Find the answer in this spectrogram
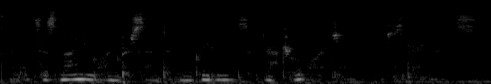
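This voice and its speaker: Whispering softly, the speaker goes at a fairly quick pace. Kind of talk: ASMR roleplay, perfume shop consultation. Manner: soft-spoken, whispery.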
